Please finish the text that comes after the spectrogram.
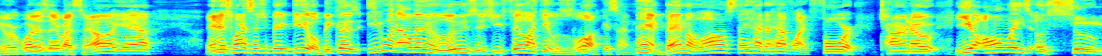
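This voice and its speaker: A young man from the talks college football straight to his viewers in a loose, rambling way. His pitch swings widely, climbing sharply when he makes a point and dropping low and heavy with a sigh when he gets resigned. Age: 20s. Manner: animated, rising pitch when emphatic, sighing. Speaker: sports commentator and fan vlogger. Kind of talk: rambling casual commentary to camera.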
